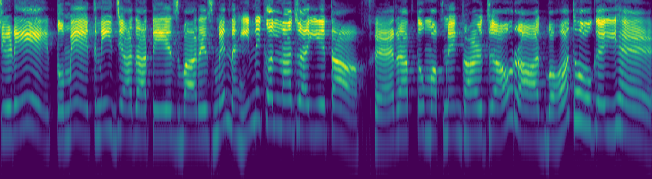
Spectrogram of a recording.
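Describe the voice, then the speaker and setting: A cartoonish character voice, female-sounding and high in pitch, moves at a fairly slow pace with hardly any pauses. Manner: commanding, stern.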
